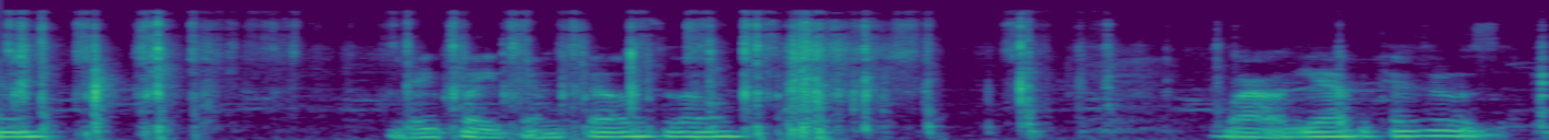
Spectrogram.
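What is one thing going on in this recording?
Playing cards rustle and slide in a hand.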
